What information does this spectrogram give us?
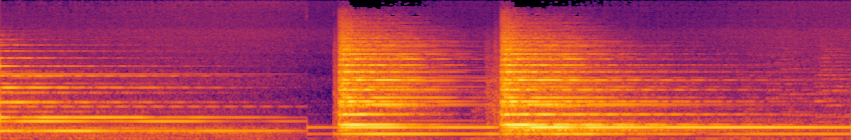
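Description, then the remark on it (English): Church bells ring out in slow, separate strikes, each loud clang blooming into a long shimmering hum that fades before the next bell, with a shift in pitch between them. “Every time you ring, you ought to be able to stop the bell.”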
